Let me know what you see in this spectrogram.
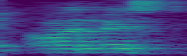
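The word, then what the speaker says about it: honest: अब स्टूडेंट के लिए हम यहाँ पर आर्टिकल लगाएंगे, ना कि ऑनेस्ट के लिए। लेकिन चूंकि स्टूडेंट के पहले ऑनेस्ट लगा हुआ है, इसलिए चूंकि यच यहाँ पर साइलेंट है, तो यच के अकॉर्डिंग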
